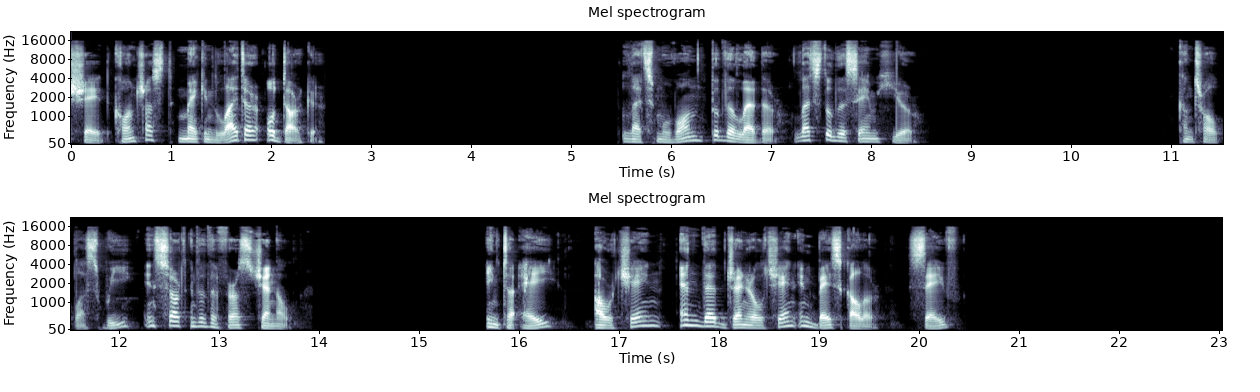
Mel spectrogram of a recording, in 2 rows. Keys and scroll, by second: 14.0 ctrl+v.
